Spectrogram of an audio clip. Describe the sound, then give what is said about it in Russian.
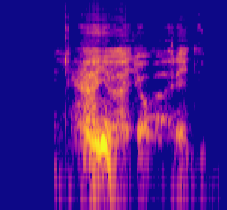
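A single strained, breathy vocal sound lasting about a second as someone tries to speak while inhaling, fairly loud, with no clear words. “Все, все пытаются да, проверить.”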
